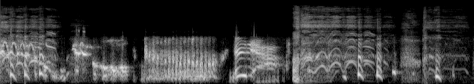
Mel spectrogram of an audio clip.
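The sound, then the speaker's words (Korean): A person imitates a zebra's call loudly on a radio show: a run of harsh, barking yelps and wheezy, breathy brays, ending with a quick string of rising yips. “예, 백화점 상품권 받으신 입장에서 지금은 이제 마음 편하게 한번 얼룩말 들어볼 수 있을까요?”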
